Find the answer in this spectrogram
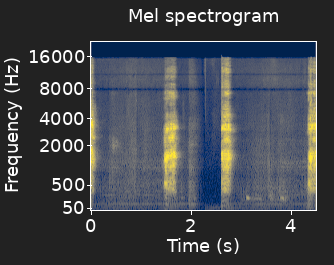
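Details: Harsh grating croaks from a toco toucan, three loud rasping bursts spaced irregularly, with soft faint clicks between them and a low steady hum behind.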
